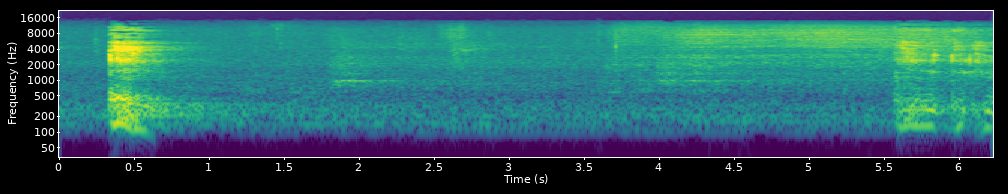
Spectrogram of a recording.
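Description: A man's short, loud throat noise close to the microphone about half a second in, with a weaker one near the end, over a steady low room hum.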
